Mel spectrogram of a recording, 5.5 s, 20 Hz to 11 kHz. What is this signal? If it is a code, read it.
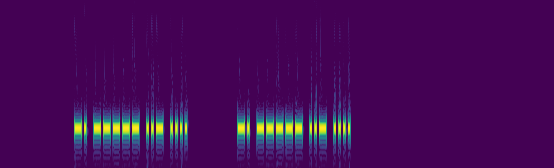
Morse code, heard as a keyed tone, about 47 wpm, 700 Hz. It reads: N0UH N0UH
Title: USA Call Signs - 4 Characters - Repeated 2x - 50wpm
